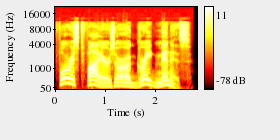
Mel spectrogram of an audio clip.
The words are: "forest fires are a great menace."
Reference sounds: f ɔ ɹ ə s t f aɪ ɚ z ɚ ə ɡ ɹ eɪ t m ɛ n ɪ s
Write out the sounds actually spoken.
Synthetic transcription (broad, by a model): f ɔ ɹ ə s t f aɪ ɚ z ɚ ə ɡ ɹ eɪ t m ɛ n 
